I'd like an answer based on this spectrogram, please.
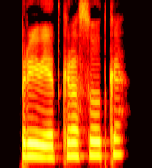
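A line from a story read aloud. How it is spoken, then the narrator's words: Wry snort. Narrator (Russian): хмыкнул один из них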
